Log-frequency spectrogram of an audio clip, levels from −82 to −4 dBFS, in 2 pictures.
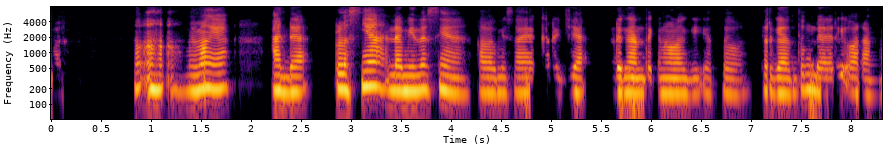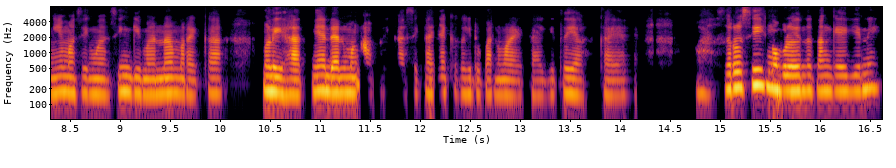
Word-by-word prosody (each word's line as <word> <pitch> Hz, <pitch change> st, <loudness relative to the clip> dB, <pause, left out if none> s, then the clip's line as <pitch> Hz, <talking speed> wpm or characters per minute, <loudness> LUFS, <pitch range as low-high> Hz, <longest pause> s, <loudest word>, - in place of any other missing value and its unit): banget. -, -, -20 dB, 0.7 s
Heeh 205 Hz, -1 st, +3 dB
heeh, 185 Hz, -1 st, -2 dB
memang 200 Hz, +3 st, +6 dB
ya 200 Hz, -, +3 dB, 0.5 s
ada 175 Hz, -1 st, +4 dB, 0.4 s
plusnya 200 Hz, +3 st, +5 dB, 0.2 s
ada 185 Hz, -, +5 dB
minusnya 185 Hz, 0 st, +3 dB, 0.3 s
kalo 165 Hz, -1 st, -2 dB
misalnya 165 Hz, 0 st, -3 dB
kerja 175 Hz, +1 st, -7 dB, 0.4 s
dengan 165 Hz, -1 st, +4 dB
teknologi 160 Hz, -1 st, -1 dB
itu, 160 Hz, +1 st, -13 dB, 0.4 s
tergantung 165 Hz, +1 st, 0 dB
dari 160 Hz, +2 st, -5 dB
orangnya 160 Hz, +1 st, -4 dB
masing-masing, 160 Hz, +1 st, -4 dB
gimana 155 Hz, 0 st, -1 dB
mereka 155 Hz, +1 st, -7 dB, 0.5 s
melihatnya 170 Hz, 0 st, +3 dB
dan 170 Hz, 0 st, +6 dB
mengaplikasikannya 160 Hz, 0 st, -6 dB
ke -, -, -22 dB
kehidupan 155 Hz, -1 st, -8 dB
mereka 145 Hz, -1 st, -7 dB, 0.2 s
gitu 150 Hz, +2 st, -14 dB
ya, 150 Hz, -, -6 dB, 0.2 s
kayaknya. 145 Hz, 0 st, -11 dB, 0.6 s
Wah, 160 Hz, -2 st, -10 dB
seru 195 Hz, +2 st, +3 dB
sih 235 Hz, -, +8 dB
ngobrolin 185 Hz, -3 st, +5 dB
tentang 180 Hz, 0 st, -2 dB
kayak 180 Hz, 0 st, -1 dB
gini, 195 Hz, +2 st, -1 dB
165 Hz, 135 wpm, -21 LUFS, 155-180 Hz, 0.7 s, sih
